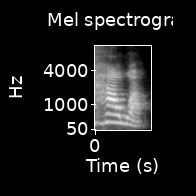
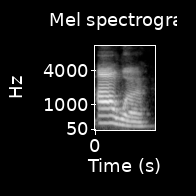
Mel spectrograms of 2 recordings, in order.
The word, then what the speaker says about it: hour: H sound to it take out the H sound hold your breath and pronounce the words without the H don't say how we have spent one hour it's one hour do not say the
